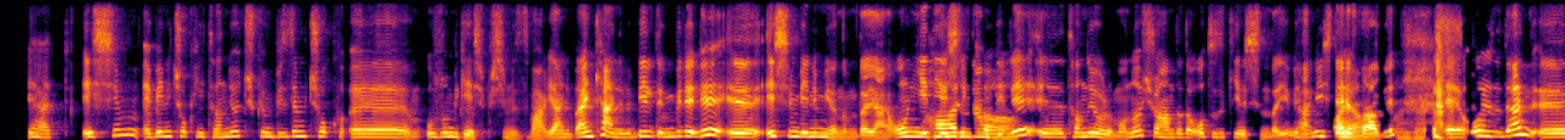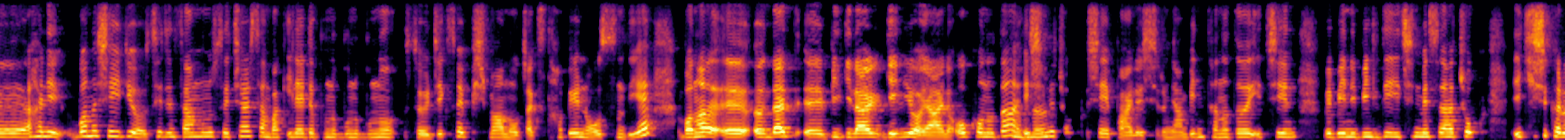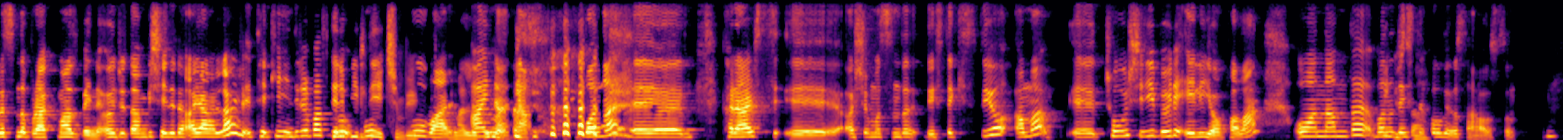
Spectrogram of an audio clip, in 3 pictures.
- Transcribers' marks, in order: unintelligible speech; "beri" said as "beli"; chuckle; other background noise; laugh; other noise
- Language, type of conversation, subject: Turkish, podcast, Basit seçimler bile zor geliyorsa ne yaparsın?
